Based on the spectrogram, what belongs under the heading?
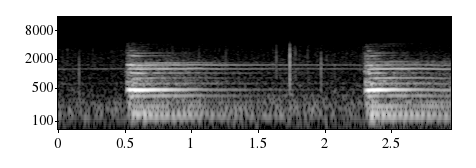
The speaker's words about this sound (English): grandfather's clock in the hall was chiming.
